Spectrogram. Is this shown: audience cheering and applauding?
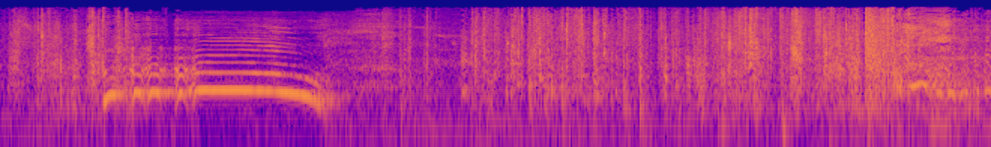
no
